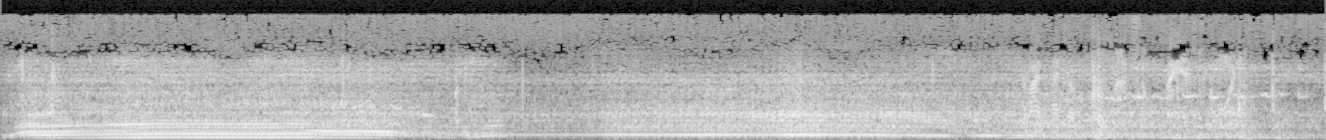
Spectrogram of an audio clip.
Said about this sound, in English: Suddenly, the silence of the night is broken by the roar of a trailer truck climbing the steep highway.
